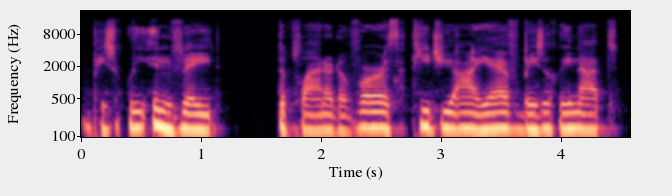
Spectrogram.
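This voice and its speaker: A man in his thirties giving casual reaction commentary in a halting, thinking-aloud way, close on a studio microphone. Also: mid-range voice, completely flat delivery, darkish tone. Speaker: reaction video host. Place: small quiet indoor home studio.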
